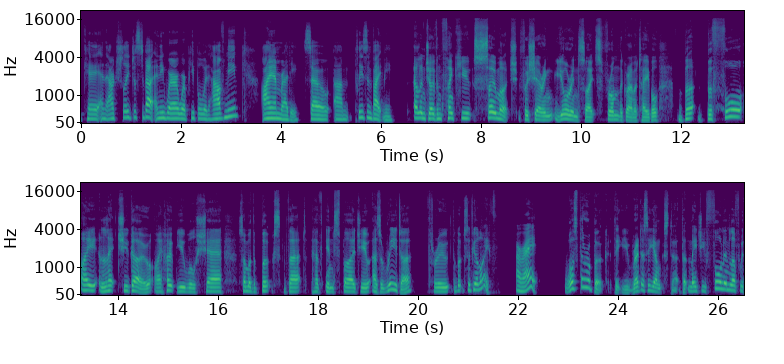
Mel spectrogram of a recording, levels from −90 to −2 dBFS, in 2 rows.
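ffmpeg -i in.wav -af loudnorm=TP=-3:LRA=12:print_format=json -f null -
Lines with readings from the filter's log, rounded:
"input_i" : "-34.7",
"input_tp" : "-15.0",
"input_lra" : "3.4",
"input_thresh" : "-45.0",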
